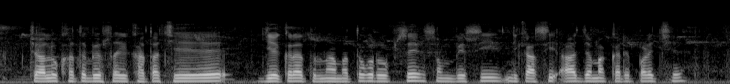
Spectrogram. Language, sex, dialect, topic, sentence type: Maithili, male, Eastern / Thethi, banking, statement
